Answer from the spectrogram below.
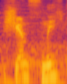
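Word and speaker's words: Szczęsny: Именно так звучат и в русском языке тоже польские фамилии. Так что, пожалуйста, Щенсный, Ковалевский, Шиманский, Левандовский. Нет, Уэйн Грецки, здесь никакого экранного не надо, он канадец. Так что будем произносить правильно, тем более, что я уверен, фамилия Левандовского скоро начнет звучать еще чаще и звонче, но если это вообще возможно.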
